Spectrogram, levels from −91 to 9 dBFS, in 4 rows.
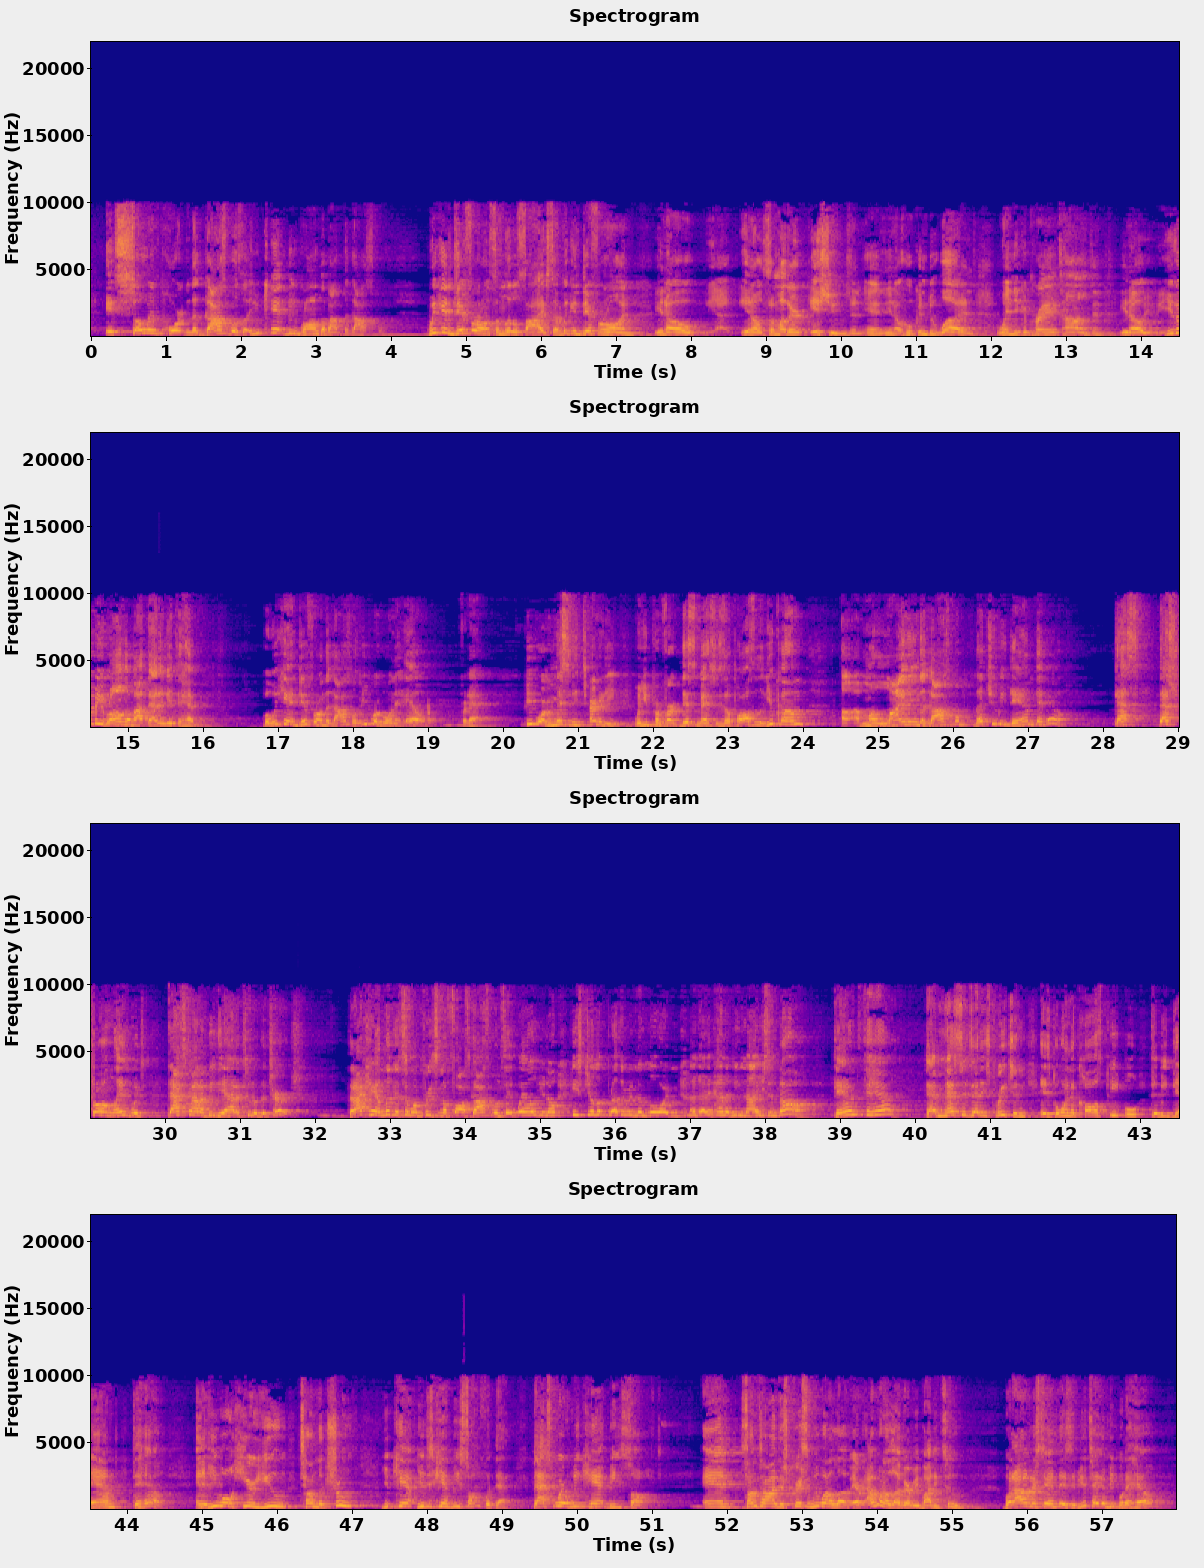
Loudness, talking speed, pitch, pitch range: -15 LUFS, 215 wpm, 220 Hz, 180-255 Hz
